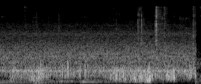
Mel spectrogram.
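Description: Close-miked eating sounds: a mouthful of food being chewed, in irregular wet strokes, over a steady hum.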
